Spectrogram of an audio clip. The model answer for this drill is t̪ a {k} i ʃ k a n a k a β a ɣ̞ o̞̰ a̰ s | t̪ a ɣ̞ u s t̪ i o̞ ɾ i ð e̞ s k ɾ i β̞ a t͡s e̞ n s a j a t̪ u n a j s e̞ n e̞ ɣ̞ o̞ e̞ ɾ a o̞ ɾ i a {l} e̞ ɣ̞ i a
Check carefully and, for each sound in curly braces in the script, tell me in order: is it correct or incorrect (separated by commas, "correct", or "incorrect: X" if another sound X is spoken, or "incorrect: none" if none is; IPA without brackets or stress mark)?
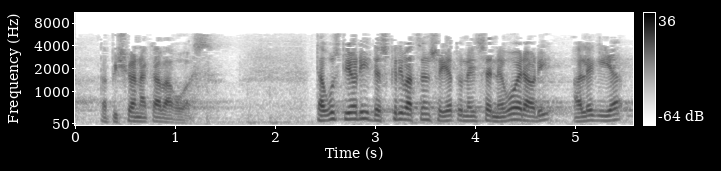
incorrect: p, correct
